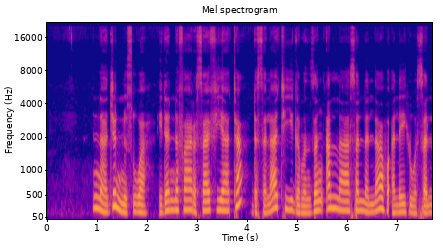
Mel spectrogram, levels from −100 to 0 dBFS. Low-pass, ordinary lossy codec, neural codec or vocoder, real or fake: none; none; none; real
